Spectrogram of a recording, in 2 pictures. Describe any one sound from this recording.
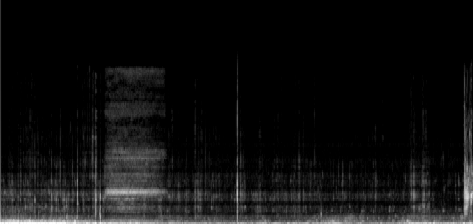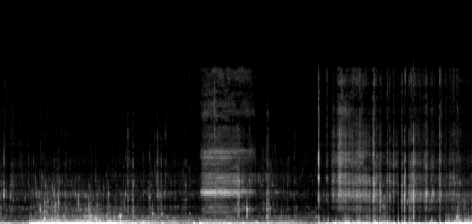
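Bubbles from a diver's breathing rumble and gurgle close by underwater.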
